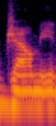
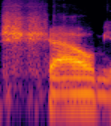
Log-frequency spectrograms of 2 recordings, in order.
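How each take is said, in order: First: The word does not begin with 'sh'. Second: The word begins with a 'sh' sound. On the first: The speaker calls it wrong. "not Xiaomi" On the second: The speaker calls it right. "S H"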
